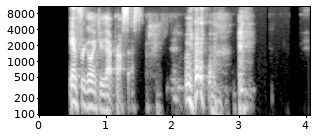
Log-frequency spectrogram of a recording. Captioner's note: laughs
